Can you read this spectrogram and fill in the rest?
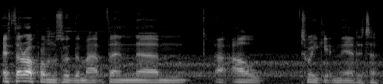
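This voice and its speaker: A man's voice: low-pitched, a little fast, background noise. A man giving live gameplay commentary as a developer and stream host, thinking aloud hesitantly. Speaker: game developer hosting a livestream. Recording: game music behind the voice. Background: game music.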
